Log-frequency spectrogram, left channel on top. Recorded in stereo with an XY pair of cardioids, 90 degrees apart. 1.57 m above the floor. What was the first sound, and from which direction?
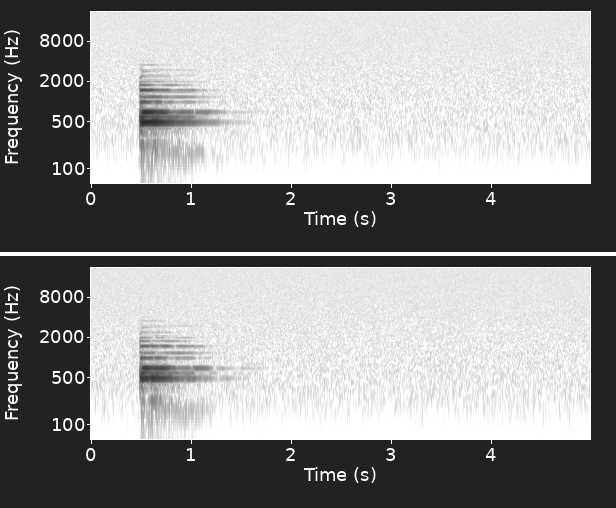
A piano, 55° left.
